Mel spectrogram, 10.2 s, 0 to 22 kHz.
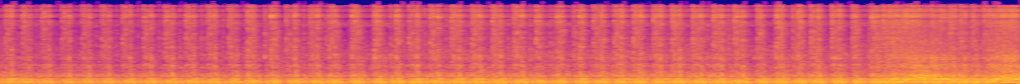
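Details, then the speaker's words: Suzuki GS750 four-cylinder under restoration, started on choke with the fuel tank on reserve, runs on all four cylinders with a rough chuffing exhaust note from leaks in a temporary exhaust awaiting replacement: exhaust leak. "So that's good news. Sounds like it's running on all 4 cylinders. Bit noisy with the exhaust leaks, etc., but that's to be expected."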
